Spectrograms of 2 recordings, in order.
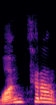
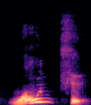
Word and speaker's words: won't: 이거 발음은 want랑 달리 won't. 약간 요렇게 하면 돼.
